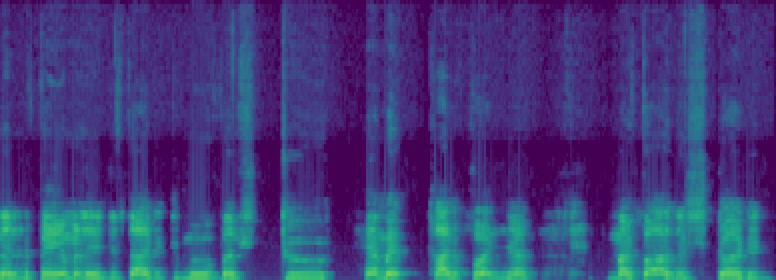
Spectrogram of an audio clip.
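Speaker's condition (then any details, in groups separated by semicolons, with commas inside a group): Cerebral palsy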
